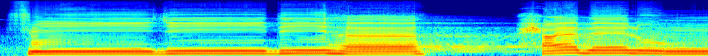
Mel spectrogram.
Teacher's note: huruf ha dipanjangkan dua harakat karena di depannya terdapat Alif fiidha habum huruf ba berharakat sukun maka dipantulkan atau diqolqolahkan Fi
